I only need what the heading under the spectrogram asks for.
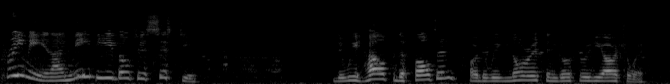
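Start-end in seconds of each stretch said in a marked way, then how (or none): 0.0-2.0 weak, feeble, very high-pitched crying voice. Game master voicing a caged fairy-like creature calling to the players, feeble and high-pitched. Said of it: "a feeble, high pitched voice calls out".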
